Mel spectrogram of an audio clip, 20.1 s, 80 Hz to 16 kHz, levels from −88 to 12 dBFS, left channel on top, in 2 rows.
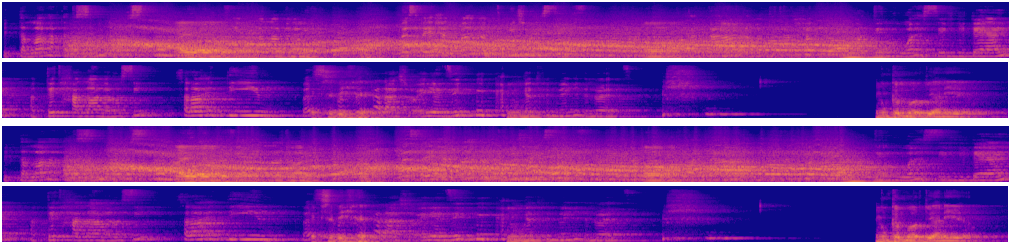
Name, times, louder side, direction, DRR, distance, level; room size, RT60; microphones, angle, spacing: voice 1, 0.0-3.2 4.0-5.8 6.8-8.2 8.5-11.6 11.9-16.3 16.7-17.3, left 2 dB, 70° left, 1 dB, 1.4 m, -39 dB
sound 1, 0.6-8.9, right 1 dB, 40° right, 1.9 m, -28 dB
voice 2, 1.7-3.1 3.5-3.7 6.4-6.8 8.8-8.9 13.2-13.7 15.1-15.5 18.8-19.8, right 1 dB, 20° right, 6 dB, 0.5 m, -28 dB
15.5 x 8.1 x 2.4 m, 1.3 s
head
